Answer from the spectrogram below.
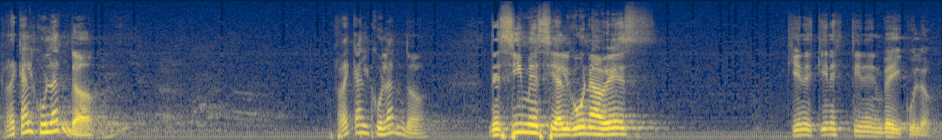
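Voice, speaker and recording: Argentine preacher in a reverberant hall. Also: male voice, a little high, very animated, slow, long pauses. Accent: Argentine Spanish. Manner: rhetorical questions, swings between loud and soft. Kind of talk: sermon. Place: church hall. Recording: long reverb of a church hall.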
